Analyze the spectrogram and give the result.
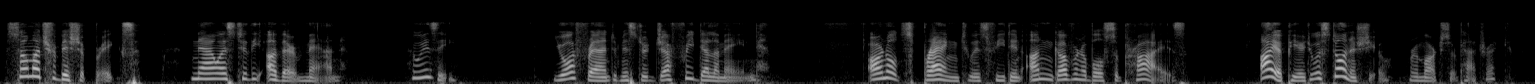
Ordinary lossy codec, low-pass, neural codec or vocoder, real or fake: MP3, 64 kbps; 7.2 kHz; none; real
